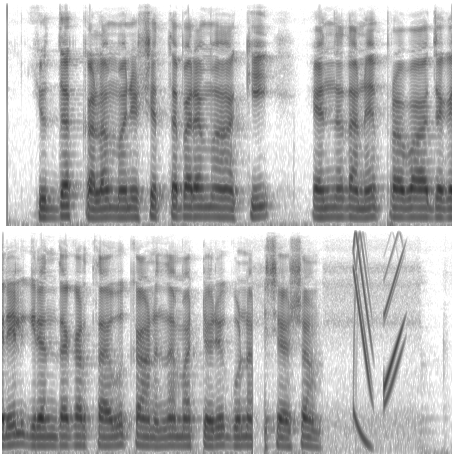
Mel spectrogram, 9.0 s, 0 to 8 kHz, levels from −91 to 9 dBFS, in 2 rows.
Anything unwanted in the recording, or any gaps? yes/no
yes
